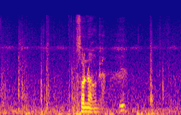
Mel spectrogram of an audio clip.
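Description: A man calls out briefly.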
